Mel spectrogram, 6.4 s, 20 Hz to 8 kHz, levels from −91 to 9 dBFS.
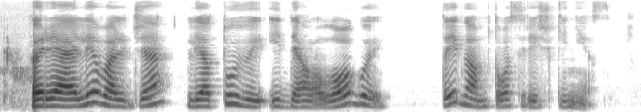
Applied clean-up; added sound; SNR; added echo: none; none; none; none.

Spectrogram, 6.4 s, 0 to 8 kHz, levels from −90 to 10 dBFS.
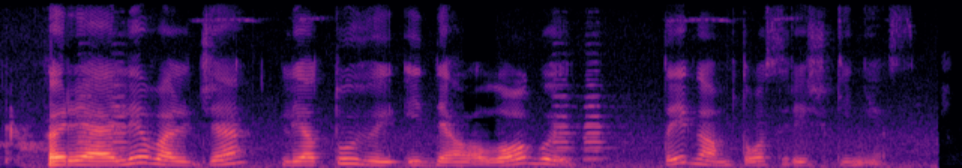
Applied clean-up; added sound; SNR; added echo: none; Motor vehicle (road); 19 dB; none.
